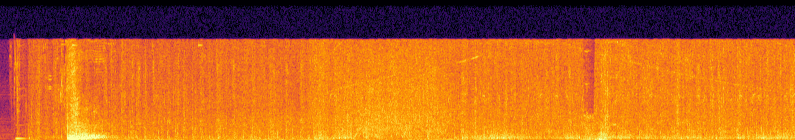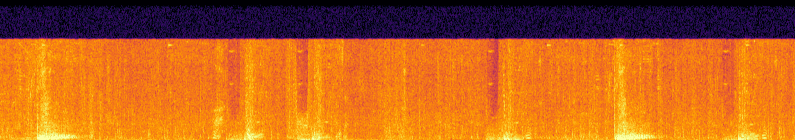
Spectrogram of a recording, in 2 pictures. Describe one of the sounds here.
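Footsteps rush through tall grass with a rustling swish.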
